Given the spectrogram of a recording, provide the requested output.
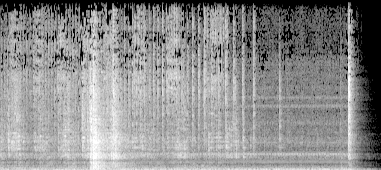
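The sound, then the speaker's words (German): Industrial textile machinery runs steadily, a dense mechanical clatter of rapid ticking and rattling over a low hum, with a louder clank near the start and a sharp knock just before it cuts off. “Die Kultur der industriellen Textilherstellung ist klangvoll und auch ein bisschen kompliziert.”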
